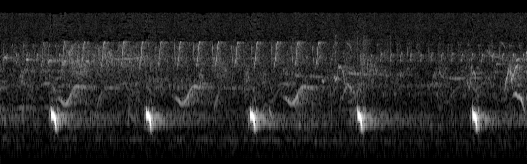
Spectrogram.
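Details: Male Green Barbet (Stactolaema olivacea) song: hollow, bark-like 'kow' notes, one about every second, resembling a dog bark and somewhat like a Freckled Nightjar, over thin high chirps and rising whistles from other birds.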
